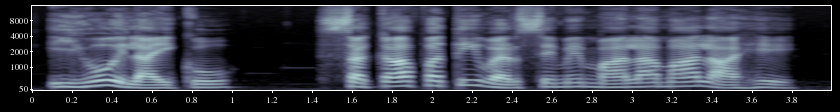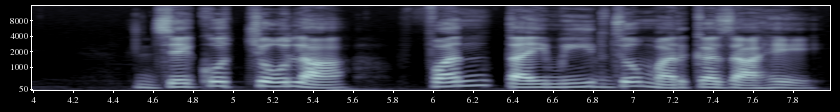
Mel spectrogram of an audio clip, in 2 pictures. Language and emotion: Sindhi, neutral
